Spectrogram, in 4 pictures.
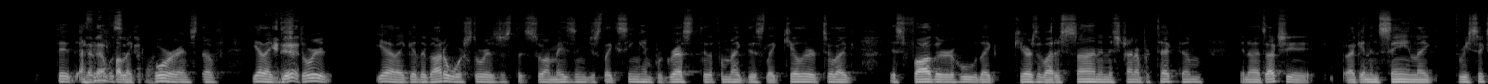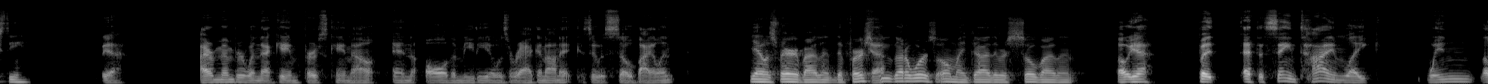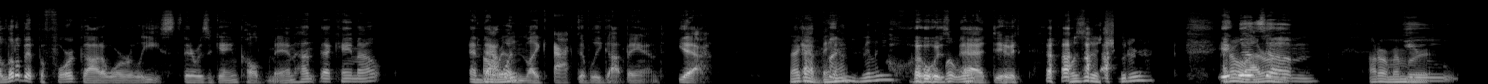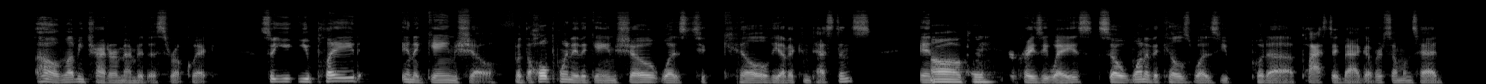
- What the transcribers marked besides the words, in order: other background noise; laughing while speaking: "That one oh, it was bad, dude"; laugh
- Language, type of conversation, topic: English, unstructured, Which video game stories have stayed with you, and what about them still resonates with you?
- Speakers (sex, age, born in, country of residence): male, 25-29, United States, United States; male, 40-44, United States, United States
